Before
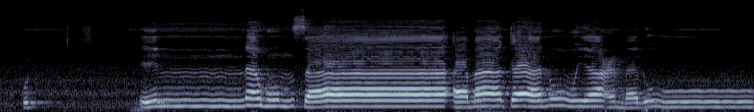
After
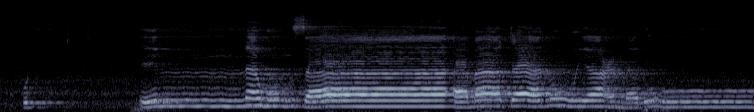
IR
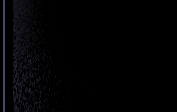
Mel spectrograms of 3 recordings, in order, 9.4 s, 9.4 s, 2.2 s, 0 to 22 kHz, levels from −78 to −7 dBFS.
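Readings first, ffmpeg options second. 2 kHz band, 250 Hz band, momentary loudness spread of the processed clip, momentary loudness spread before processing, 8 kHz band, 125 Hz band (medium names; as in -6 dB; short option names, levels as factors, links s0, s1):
-7.0 dB, -6.0 dB, 12 LU, 11 LU, -6.5 dB, no reading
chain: -filter_complex "[1:a]atrim=start_sample=2205,asetrate=88200,aresample=44100[s0];[0:a][s0]afir=irnorm=-1:irlink=0"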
